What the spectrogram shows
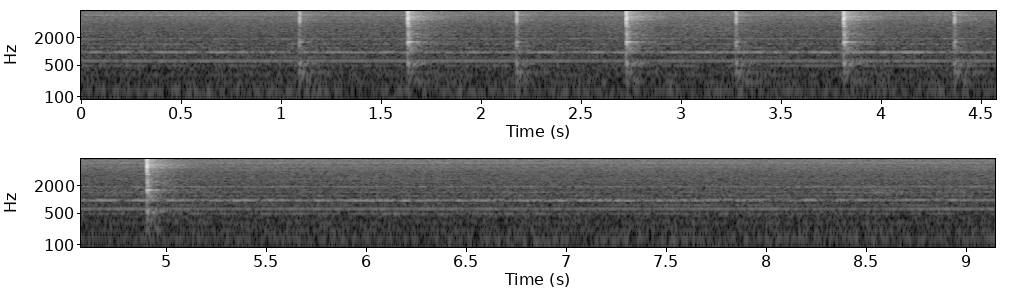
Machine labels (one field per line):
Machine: valve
